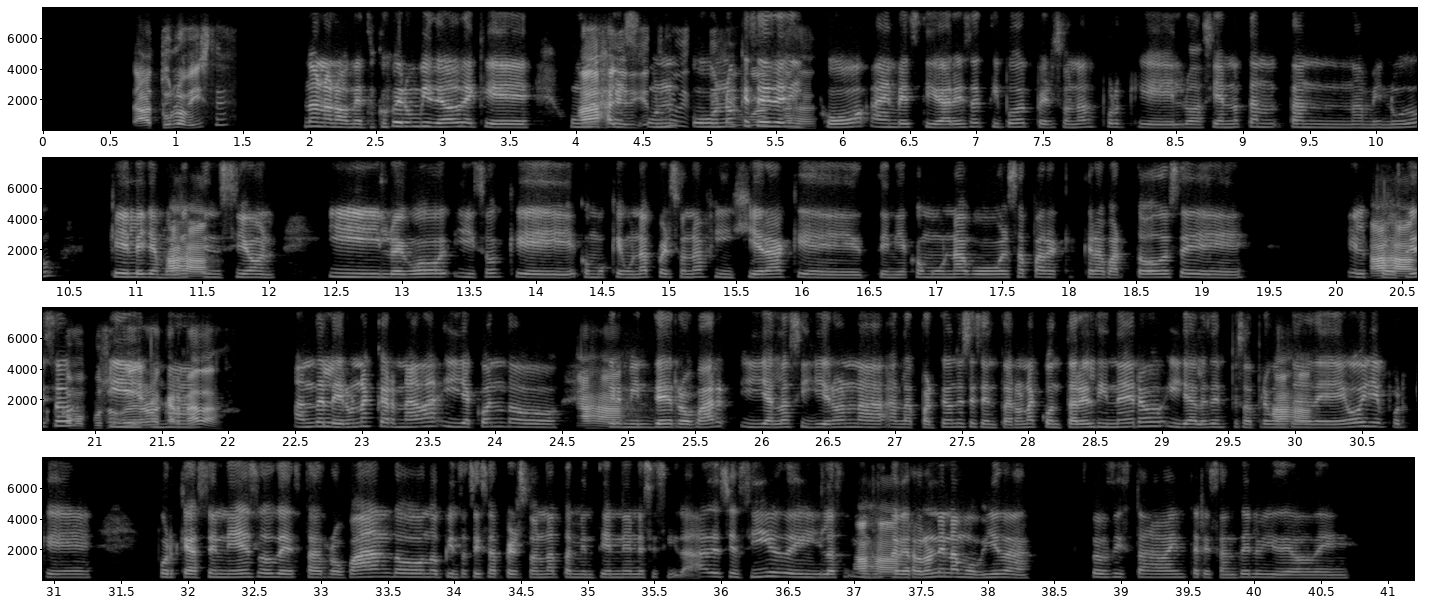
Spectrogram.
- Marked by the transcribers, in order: laughing while speaking: "Ajá"
- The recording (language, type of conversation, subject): Spanish, unstructured, ¿Alguna vez te han robado algo mientras viajabas?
